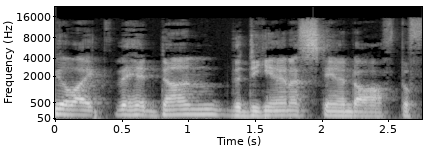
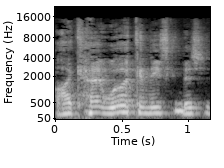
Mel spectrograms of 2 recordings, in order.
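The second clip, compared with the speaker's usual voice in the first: put-on English accent, higher pitch; 6 semitones higher than usual. Act out Jamie Bamber storming off the set, as Jamie Bamber in an English accent. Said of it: "give that an English accent".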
